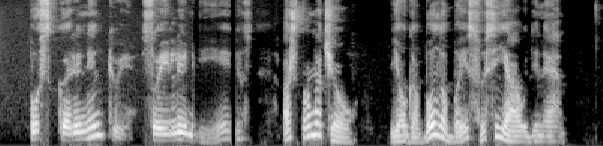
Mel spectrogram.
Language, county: Lithuanian, Šiauliai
